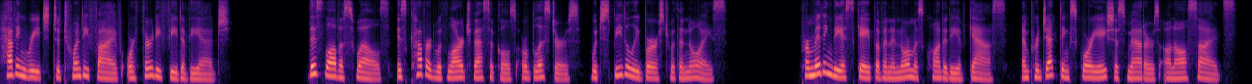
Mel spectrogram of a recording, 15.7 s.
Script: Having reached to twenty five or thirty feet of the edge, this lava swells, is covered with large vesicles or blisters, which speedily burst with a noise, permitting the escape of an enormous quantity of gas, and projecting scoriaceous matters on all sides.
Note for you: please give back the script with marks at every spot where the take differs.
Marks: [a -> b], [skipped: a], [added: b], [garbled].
Having reached to twenty five or thirty feet of the edge, this lava swells, is covered with large vesicles or blisters, which speedily burst with a noise, permitting the escape of an enormous quantity of gas, and projecting scoriaceous matters on all sides.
